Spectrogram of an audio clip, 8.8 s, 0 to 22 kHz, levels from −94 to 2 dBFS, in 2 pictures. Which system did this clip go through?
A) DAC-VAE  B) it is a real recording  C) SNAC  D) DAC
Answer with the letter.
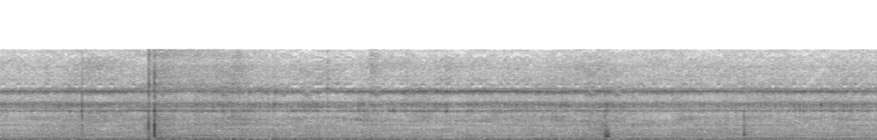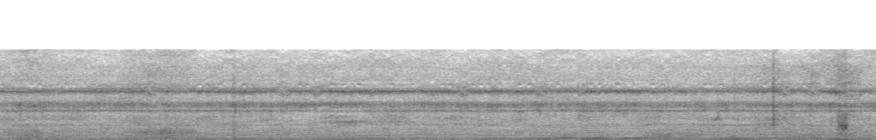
C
